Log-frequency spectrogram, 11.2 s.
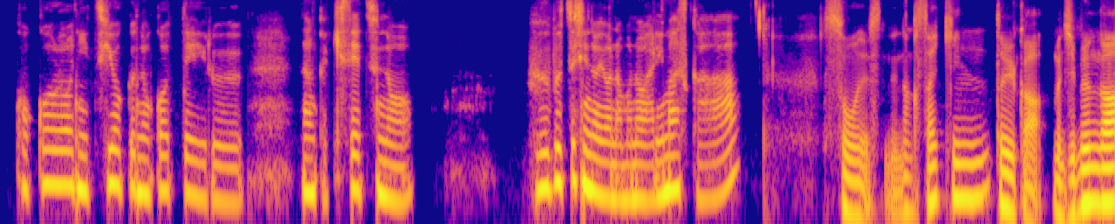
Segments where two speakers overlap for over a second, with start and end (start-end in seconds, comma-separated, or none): none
